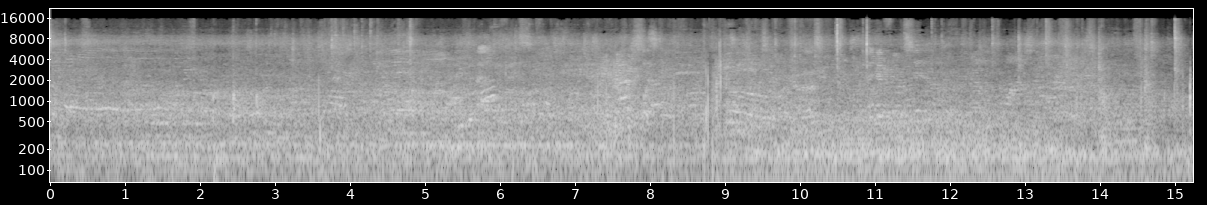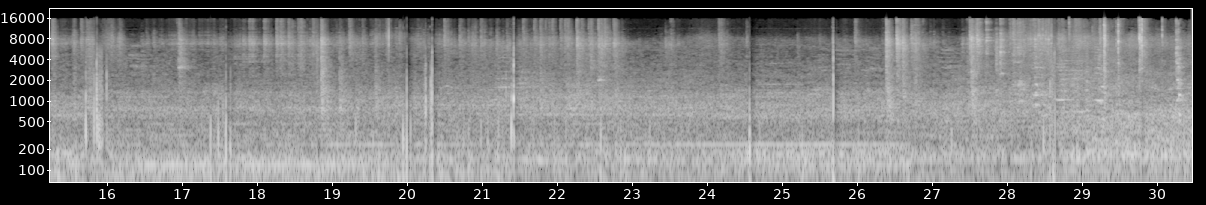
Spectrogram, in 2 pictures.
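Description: Dover Impulse hydraulic glass elevator running with a steady low hum, most pronounced in the second half, under background chatter of people talking, with a few sharp clicks along the way.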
